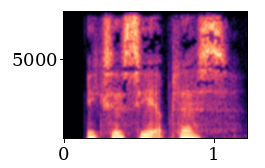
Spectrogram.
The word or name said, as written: eksercerplads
